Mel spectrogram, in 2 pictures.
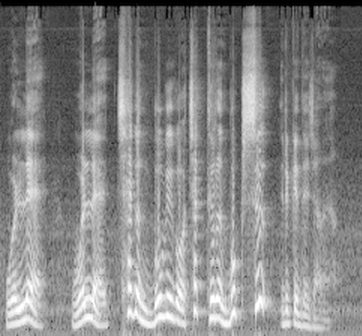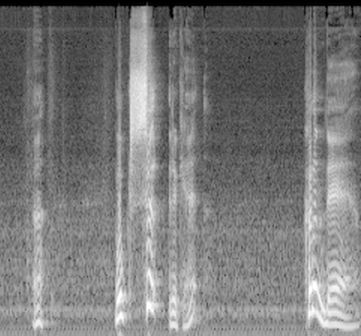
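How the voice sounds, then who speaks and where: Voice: mid-range voice, dark tone. An English grammar teacher, drilling vocabulary in a recorded lesson and chatting to the students between words.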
